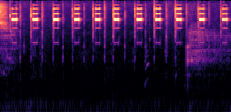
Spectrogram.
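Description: A digital timer gives a steady series of about ten short, high beeps in even rhythm as its buttons are pressed, close and moderately loud, ending with a brief rustle.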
